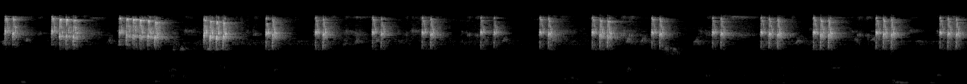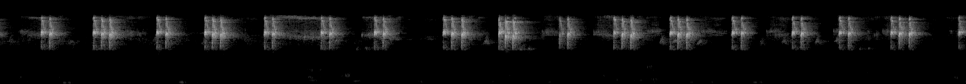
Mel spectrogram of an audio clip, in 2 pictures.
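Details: An Indian palm squirrel gives a loud, sharp barking call of high chirps, repeated steadily about twice a second.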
